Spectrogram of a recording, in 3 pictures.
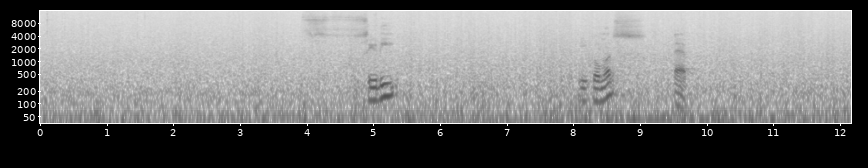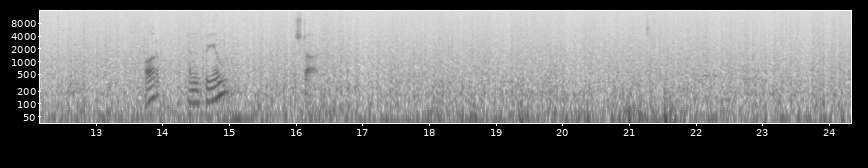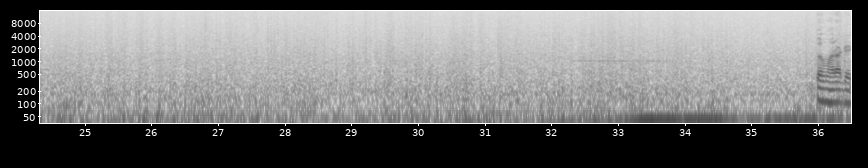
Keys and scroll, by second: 11.5 ctrl+c.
